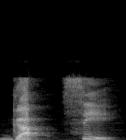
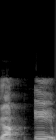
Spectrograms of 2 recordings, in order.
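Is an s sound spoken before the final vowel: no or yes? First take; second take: yes; no. First: An s sound comes before the final vowel. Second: The final vowel follows the p directly. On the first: The speaker calls it right. "pemenggalannya adalah gap si" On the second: The speaker calls it wrong. "bukan gap i"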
